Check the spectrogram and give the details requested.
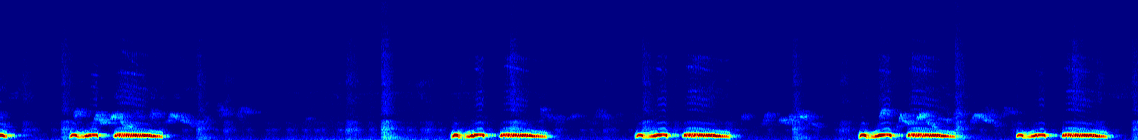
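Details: Cooing of a spotted dove, played to attract wild doves: five repeated phrases, each a stuttered rising pair of notes leading into a low sustained coo, spaced about two seconds apart.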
